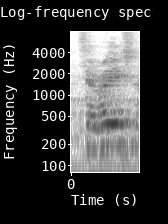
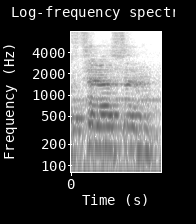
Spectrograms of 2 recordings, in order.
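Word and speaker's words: Terezín: Terrasen or Terrasen is the Czech pronunciation of the name. In German, it's Theresienstadt.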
